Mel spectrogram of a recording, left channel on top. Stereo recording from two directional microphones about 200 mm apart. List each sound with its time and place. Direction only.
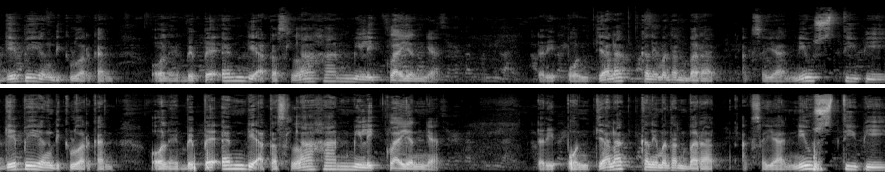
0.0 s speech: 55° right (ahead or behind)
5.4 s speech: 50° right (ahead or behind)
